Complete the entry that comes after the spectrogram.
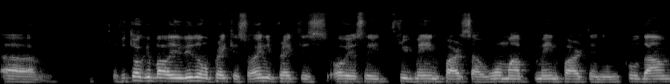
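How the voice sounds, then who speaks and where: A Serbian accent at a fairly quick pace, with a dark, mellow tone and monotone, flat intonation. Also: man, fairly high pitch for a man. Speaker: basketball coach. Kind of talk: coaching webinar presentation. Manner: fast; halting, many fillers and repeats.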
